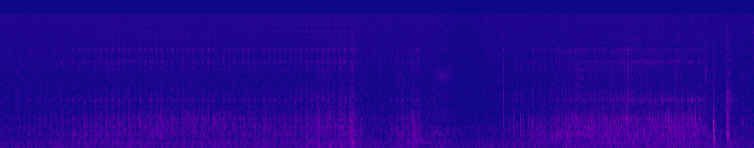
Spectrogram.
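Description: A metal file rasps back and forth against metal in quick strokes.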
